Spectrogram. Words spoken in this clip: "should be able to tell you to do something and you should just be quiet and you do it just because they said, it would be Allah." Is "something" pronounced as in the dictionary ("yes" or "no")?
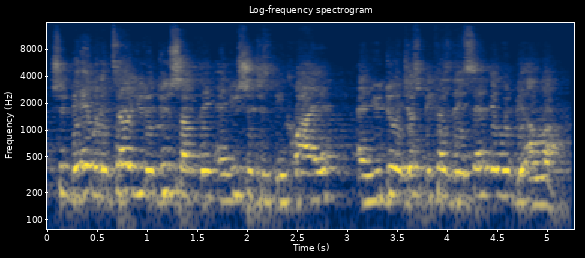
yes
